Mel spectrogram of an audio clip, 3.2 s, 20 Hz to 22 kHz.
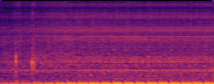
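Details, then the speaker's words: Seat Arosa 1.0 MPI with a new cat fitted in place of the missing one, after passing its MOT: a soft, even low putter at the rear exhaust with no blowing or rattle. A healthy idle. "as you can tell it now sounds like a one liter mpi it's completely silent once you get to the back"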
